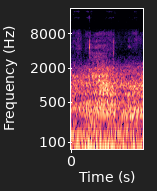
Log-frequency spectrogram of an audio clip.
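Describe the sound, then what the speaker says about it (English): A big airplane or helicopter passes overhead as a faint, steady low rumble, a distant engine drone that holds without change. "It's a big airplane or helicopter flying by"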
